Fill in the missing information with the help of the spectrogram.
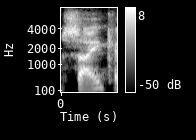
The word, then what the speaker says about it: Saik: And my name is Robert Saik, and the last name is spelled S-A-I-K.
